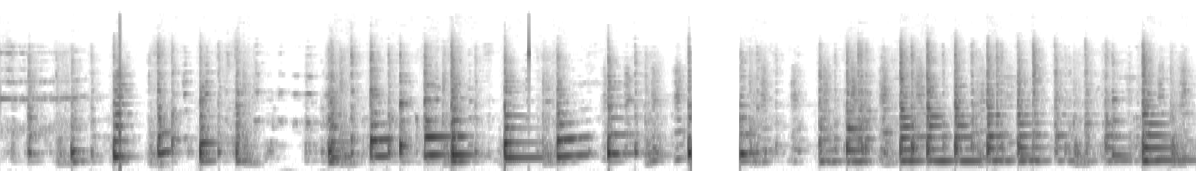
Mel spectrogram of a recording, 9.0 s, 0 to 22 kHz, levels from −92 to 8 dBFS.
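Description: Music, with two electrical switching spikes: sharp snaps at about 0.89 s and 3.96 s, each roughly 8 to 11 milliseconds long and sitting right on top of the music. They're likely a nearby switch or motor arcing and the audio line picking it up. Then there's an audio dropout to silence from 5.18 s to 5.55 s, roughly 0.37 s where everything vanishes into silence with no room tone. That's likely the input briefly disconnecting or muting while the recorder kept writing.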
